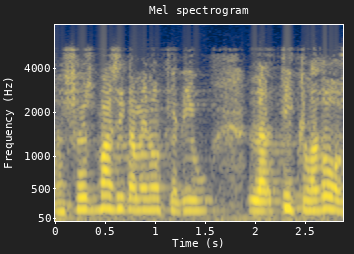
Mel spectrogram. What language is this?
Catalan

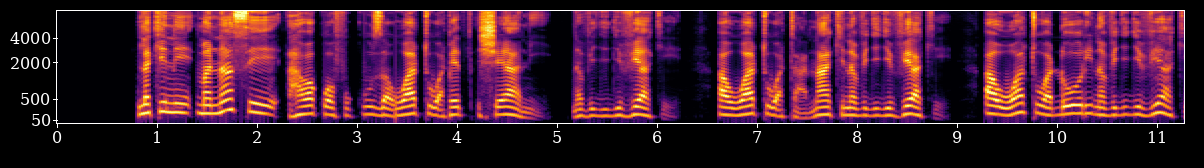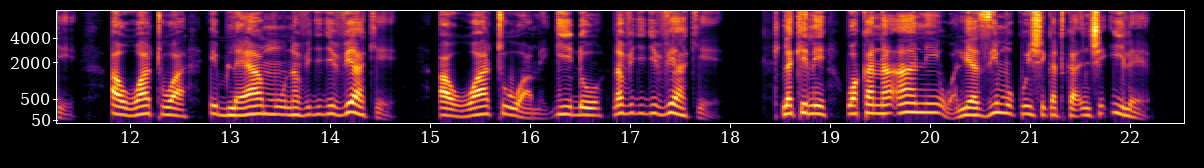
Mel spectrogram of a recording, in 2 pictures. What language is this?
Swahili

